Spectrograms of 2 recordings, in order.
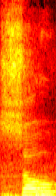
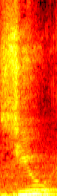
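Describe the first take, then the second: First: The vowel sounds like 'oh', as in so. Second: The vowel sounds like 'yoo', as in sue. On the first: The speaker calls it right. "ഇതിൻ്റെ ശരിയായ ഉച്ചാരണം സോ എന്നാണ്" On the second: The speaker calls it wrong. "അത് സ്യൂ എന്നാണ് നിങ്ങൾ ഉച്ചരിക്കുന്നതെങ്കിൽ അത് ശരിയല്ല"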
